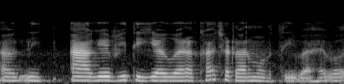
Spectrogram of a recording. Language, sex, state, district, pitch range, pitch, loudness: Bhojpuri, female, Uttar Pradesh, Ghazipur, 170-185 Hz, 175 Hz, -19 LUFS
